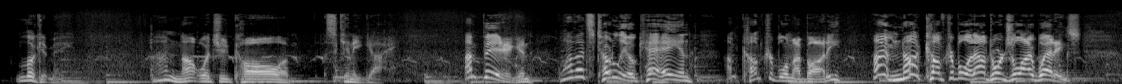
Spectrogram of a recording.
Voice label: Commercial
